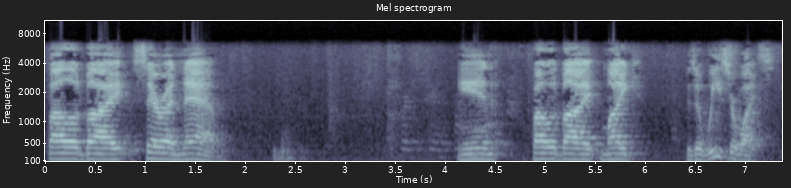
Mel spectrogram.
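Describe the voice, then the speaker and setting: Echoey American male judge, conversational and halting. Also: medium pitch, steady tone. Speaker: judge presiding over a trial. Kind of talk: courtroom proceedings, informal instructions to jurors. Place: indoor courtroom. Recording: echoey, muffled courtroom audio with noise.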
